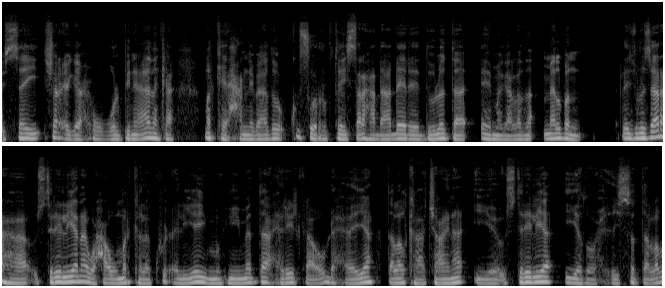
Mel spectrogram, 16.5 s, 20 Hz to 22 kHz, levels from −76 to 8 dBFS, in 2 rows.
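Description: From 0.61 s to 4.43 s the sound turns rough and watery, with the top end dulled, before clearing again. This is a call bitrate drop: the encoder was starved of bits for about 3.8 s, coding more coarsely at what suggests a fall from roughly 32 to 13 kbps.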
